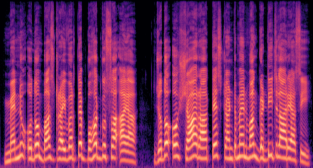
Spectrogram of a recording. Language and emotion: Punjabi, angry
